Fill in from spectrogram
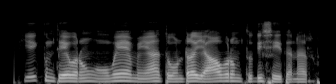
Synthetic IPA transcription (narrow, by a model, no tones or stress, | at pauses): t̪ɪjɐkːɯmt̪eːʋɐɾɯ̃mʊmɐjɐmɐjaːt̪oːndrɐjaːʋɐɾɯmt̪ʊðisɛjðɐnɐɾ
